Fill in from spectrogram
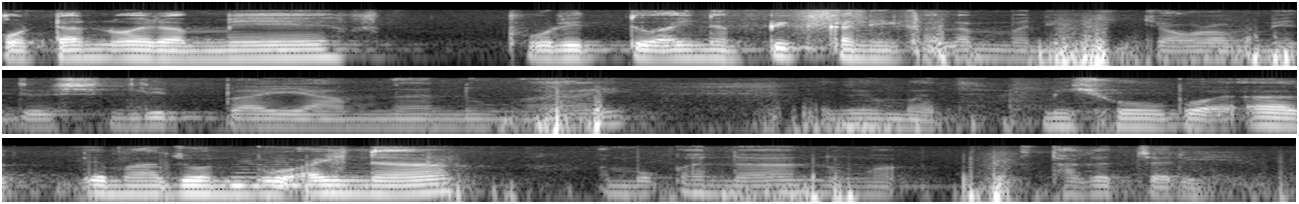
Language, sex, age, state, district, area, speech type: Manipuri, male, 18-30, Manipur, Thoubal, rural, spontaneous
